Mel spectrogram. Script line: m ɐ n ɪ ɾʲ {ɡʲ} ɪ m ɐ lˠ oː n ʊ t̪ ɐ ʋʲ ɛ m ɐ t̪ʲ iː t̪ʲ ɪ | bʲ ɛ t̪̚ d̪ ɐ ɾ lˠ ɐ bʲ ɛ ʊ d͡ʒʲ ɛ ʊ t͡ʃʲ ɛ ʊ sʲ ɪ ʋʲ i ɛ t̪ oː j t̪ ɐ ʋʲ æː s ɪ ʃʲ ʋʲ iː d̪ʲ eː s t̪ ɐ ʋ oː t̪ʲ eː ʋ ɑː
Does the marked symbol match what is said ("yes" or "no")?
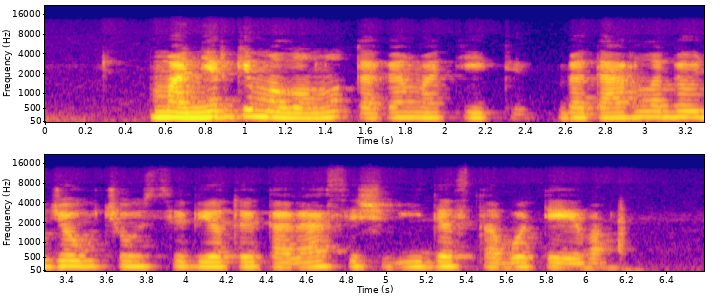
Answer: yes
